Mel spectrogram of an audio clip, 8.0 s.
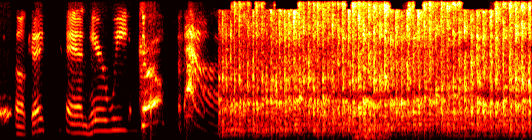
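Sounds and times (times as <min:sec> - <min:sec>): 
speech: 0:00.2 - 0:04.0
spinning prize wheel pointer clicking on a game-show stage: 0:03.3 - 0:07.9.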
